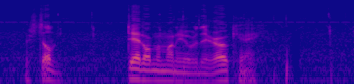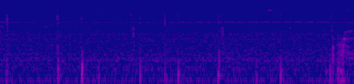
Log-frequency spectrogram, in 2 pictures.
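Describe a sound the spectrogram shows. Horse hooves clop steadily on the ground.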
